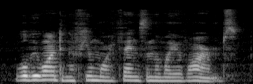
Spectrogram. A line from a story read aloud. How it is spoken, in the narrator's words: he snapped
